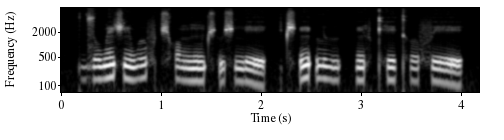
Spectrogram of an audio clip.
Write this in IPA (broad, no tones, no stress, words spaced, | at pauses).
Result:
d͡zowɛ̃ʃẽ wɤft͡ʃʰɔ ŋũt͡ʃʼɯʃ ŋe | t͡ʃʼẽʔlɯ | ẽfkʰekʰɤ fe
